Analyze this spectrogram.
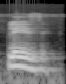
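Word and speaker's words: plays: প্লেজ, পি এল এ ওয়াই এস, প্লেজ, প্লেজ।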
